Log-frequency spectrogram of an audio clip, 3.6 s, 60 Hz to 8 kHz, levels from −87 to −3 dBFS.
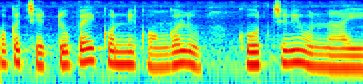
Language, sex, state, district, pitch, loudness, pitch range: Telugu, female, Andhra Pradesh, Srikakulam, 190 Hz, -17 LUFS, 170-210 Hz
